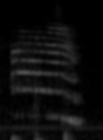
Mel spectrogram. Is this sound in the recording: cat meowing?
yes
